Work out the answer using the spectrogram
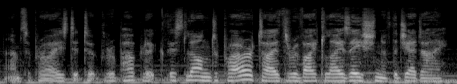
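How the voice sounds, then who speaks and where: A pragmatic male strategist for a game cutscene. He is cool and formal, with precise wording in a fairly high register. Music is clear underneath. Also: lively intonation, quick pace. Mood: cool, assured. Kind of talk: video game cutscene acting.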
